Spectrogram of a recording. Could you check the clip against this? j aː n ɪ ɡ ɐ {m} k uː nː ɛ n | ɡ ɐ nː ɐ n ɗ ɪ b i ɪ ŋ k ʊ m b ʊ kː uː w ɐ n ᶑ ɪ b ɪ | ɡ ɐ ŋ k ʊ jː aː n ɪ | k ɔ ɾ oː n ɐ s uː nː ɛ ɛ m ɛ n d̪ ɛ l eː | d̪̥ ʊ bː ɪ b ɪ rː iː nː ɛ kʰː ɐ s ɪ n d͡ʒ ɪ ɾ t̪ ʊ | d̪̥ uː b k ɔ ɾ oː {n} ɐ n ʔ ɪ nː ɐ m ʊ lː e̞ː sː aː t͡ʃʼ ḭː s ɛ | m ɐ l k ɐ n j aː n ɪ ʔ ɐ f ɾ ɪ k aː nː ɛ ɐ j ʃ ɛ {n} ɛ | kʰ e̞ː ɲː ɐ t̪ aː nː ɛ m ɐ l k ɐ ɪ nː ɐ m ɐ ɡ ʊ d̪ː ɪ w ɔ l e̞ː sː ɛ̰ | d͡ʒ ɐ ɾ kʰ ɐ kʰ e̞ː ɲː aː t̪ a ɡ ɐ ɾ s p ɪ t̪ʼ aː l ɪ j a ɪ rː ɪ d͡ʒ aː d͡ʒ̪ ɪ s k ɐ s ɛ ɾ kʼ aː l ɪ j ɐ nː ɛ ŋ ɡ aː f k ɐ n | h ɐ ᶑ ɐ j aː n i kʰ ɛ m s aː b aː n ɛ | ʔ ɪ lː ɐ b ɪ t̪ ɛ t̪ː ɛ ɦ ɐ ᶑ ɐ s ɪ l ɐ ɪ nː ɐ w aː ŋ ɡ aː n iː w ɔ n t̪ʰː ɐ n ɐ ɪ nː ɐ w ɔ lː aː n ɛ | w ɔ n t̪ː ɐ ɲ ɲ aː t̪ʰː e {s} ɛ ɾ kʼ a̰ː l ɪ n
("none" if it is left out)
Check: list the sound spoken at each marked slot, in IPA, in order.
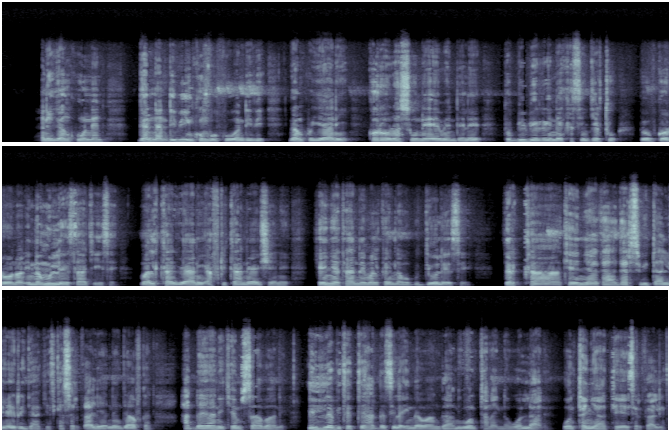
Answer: ŋ, n, n, s

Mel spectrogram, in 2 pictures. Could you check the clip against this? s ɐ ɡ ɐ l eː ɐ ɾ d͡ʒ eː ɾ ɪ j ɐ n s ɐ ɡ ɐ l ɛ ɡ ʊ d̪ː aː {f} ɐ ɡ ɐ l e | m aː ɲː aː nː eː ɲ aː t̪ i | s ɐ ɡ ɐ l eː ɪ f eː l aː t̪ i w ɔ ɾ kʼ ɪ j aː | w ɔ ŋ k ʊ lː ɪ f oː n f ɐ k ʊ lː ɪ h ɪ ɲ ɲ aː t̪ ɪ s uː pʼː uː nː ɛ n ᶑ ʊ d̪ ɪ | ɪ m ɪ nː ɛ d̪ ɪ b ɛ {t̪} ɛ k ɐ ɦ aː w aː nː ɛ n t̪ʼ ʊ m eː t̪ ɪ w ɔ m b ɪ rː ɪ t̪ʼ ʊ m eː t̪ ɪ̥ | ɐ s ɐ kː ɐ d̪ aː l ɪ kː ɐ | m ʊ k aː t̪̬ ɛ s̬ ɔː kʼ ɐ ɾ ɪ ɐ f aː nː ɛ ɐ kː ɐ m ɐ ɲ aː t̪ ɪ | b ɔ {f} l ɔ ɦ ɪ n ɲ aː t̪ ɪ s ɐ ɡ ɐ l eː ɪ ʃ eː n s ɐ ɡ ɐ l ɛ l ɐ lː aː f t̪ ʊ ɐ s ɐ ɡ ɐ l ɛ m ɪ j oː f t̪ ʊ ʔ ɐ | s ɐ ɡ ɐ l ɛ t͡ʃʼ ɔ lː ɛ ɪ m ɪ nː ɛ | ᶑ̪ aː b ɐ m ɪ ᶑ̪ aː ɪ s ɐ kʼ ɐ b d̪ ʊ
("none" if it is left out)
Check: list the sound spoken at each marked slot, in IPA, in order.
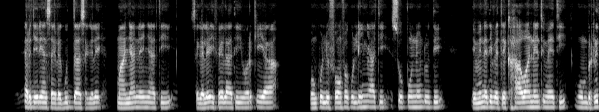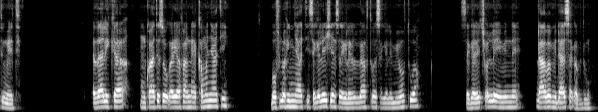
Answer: s, t̪, f

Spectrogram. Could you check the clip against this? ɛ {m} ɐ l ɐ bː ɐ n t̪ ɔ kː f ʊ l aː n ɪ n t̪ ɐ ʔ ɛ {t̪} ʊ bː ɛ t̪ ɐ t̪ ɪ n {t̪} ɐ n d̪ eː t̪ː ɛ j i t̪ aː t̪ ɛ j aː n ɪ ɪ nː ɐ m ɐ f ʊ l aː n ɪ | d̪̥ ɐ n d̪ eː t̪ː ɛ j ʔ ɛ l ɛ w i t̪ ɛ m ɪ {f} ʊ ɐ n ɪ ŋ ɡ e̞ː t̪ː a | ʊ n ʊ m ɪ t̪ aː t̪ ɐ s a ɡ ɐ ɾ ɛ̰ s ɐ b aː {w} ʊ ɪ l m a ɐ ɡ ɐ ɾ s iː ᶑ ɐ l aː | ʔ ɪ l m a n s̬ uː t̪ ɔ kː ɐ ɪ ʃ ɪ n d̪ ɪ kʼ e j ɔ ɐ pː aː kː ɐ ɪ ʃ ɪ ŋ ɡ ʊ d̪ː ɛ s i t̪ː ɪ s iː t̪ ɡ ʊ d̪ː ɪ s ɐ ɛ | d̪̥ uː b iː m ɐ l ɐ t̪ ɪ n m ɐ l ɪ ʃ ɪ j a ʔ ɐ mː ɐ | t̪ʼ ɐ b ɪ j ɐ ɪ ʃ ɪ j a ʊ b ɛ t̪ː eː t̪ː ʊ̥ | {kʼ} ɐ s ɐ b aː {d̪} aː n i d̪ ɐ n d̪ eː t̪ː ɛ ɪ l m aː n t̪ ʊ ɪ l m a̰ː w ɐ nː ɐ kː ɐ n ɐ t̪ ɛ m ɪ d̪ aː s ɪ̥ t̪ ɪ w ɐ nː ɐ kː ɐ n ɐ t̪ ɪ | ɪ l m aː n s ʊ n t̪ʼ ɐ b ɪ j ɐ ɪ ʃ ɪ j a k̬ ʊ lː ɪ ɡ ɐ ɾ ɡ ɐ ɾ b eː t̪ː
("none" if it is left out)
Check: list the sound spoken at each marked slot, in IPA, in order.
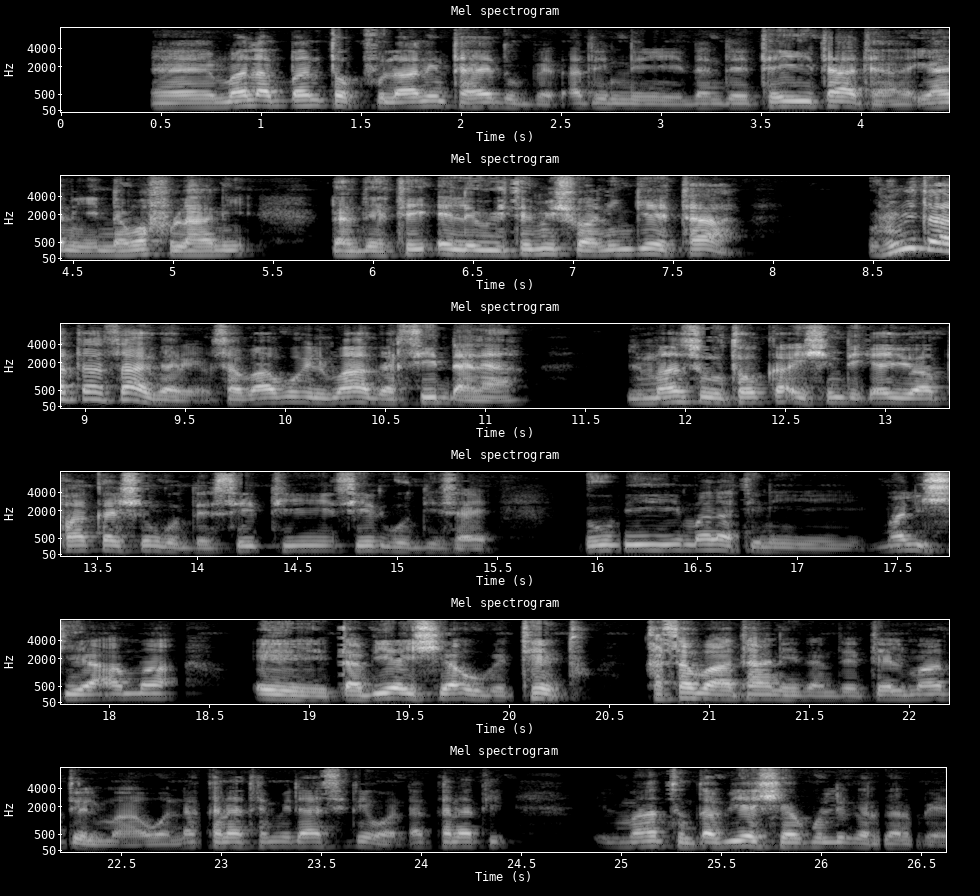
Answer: m, d̪, d̪, ʃ, b, k, t̪

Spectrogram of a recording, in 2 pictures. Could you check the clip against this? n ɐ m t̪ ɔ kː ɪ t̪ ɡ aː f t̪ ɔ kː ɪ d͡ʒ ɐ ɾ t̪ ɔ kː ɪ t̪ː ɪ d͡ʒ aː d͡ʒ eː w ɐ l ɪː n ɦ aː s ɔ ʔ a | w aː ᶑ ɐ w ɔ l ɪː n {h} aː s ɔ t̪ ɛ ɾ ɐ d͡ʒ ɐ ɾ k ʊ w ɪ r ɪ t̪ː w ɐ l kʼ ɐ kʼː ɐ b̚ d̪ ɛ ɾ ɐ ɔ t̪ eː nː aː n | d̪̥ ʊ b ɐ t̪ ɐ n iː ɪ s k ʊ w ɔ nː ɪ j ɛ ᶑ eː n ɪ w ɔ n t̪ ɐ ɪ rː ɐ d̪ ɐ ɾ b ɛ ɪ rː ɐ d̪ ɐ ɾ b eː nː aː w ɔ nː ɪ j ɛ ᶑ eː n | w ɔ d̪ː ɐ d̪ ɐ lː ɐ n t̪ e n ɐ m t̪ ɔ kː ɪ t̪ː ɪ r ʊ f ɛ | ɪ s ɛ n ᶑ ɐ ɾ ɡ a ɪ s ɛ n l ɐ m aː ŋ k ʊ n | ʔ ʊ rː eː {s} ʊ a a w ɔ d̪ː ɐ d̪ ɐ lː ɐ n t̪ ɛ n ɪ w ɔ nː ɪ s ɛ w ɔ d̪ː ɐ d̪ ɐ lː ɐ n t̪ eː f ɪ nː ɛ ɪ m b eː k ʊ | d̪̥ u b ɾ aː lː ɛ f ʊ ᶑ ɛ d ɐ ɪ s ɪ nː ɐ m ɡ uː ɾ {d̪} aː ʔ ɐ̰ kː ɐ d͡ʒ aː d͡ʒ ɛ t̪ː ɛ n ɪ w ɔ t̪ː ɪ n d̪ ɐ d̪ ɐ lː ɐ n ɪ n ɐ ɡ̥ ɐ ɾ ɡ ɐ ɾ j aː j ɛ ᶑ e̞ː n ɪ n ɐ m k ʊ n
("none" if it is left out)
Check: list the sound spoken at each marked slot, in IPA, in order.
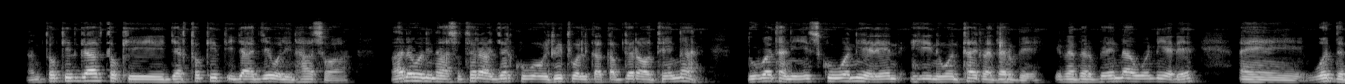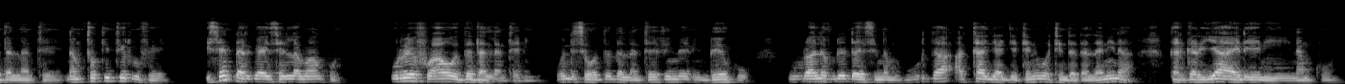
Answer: h, f, d̪

